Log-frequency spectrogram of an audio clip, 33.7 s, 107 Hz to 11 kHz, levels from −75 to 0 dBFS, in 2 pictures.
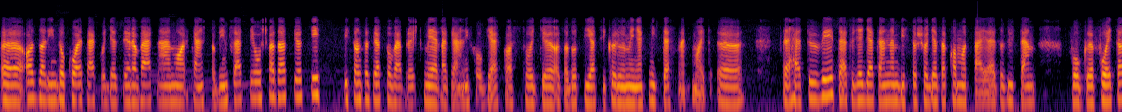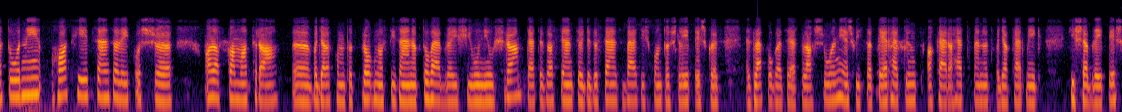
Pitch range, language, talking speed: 165-180 Hz, Hungarian, 135 wpm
